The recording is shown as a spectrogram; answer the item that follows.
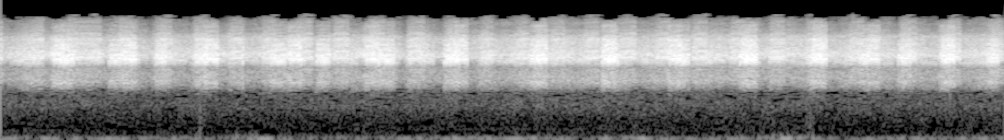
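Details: Midsummer cicada chorus in a pine forest in Greece: a shrill, grating buzz that swells and fades in quick regular pulses, about three per second, unbroken for the whole stretch.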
